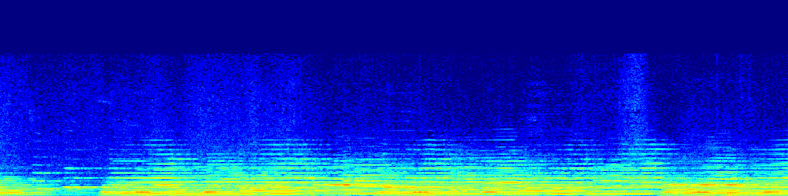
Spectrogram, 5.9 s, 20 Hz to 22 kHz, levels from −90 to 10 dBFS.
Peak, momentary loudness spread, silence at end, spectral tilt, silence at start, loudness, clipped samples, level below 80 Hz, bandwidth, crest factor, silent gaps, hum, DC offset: -8 dBFS; 7 LU; 0 s; -6 dB/octave; 0 s; -22 LUFS; under 0.1%; -62 dBFS; 10.5 kHz; 14 dB; none; none; under 0.1%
